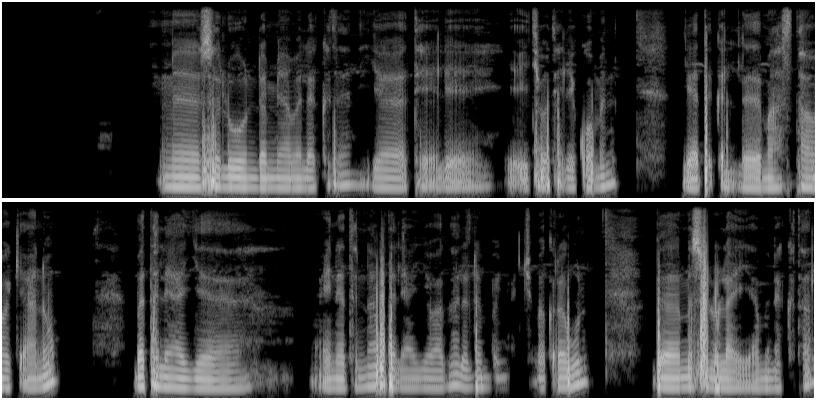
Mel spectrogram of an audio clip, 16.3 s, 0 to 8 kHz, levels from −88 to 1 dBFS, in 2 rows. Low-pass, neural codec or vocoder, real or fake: 7.2 kHz; none; real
